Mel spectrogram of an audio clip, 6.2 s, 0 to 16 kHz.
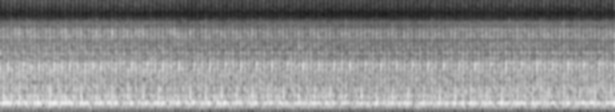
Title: FL2 Engine knocking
